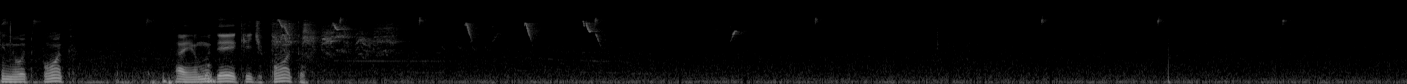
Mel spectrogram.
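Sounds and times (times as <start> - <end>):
low outdoor background noise: 0.0 - 14.0
faint high bird chirps: 2.7 - 6.1.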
